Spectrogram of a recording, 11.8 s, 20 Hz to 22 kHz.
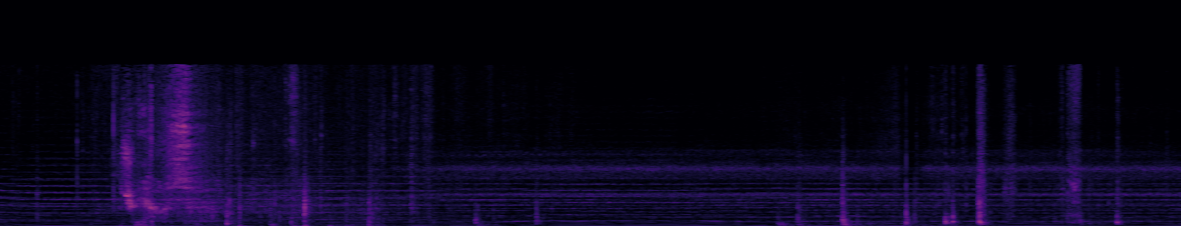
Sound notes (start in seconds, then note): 4.1 insects chirping; 7.5 dramatic music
